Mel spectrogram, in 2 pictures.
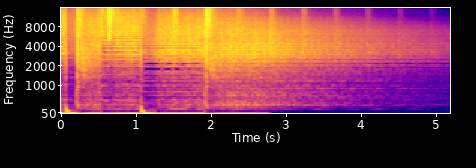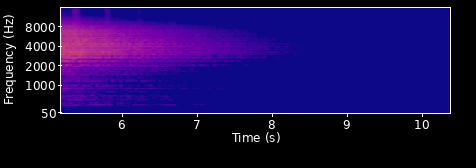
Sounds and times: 0.0s hats 3.7s
0.0s bass 4.8s
0.1s snare 1.1s
1.9s snare 2.9s

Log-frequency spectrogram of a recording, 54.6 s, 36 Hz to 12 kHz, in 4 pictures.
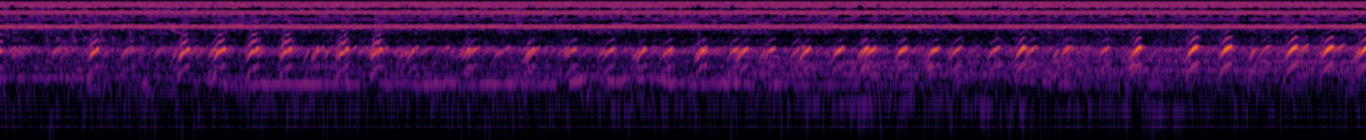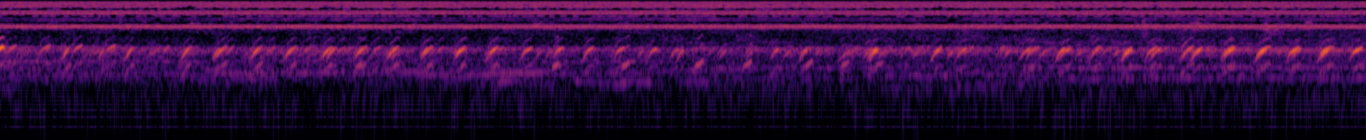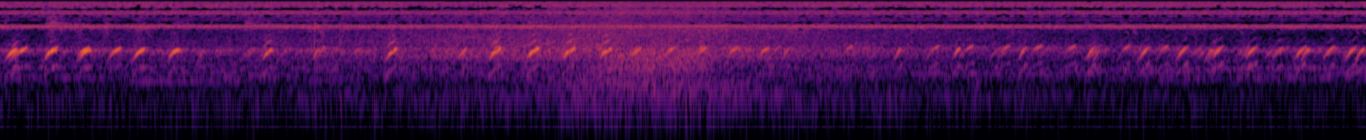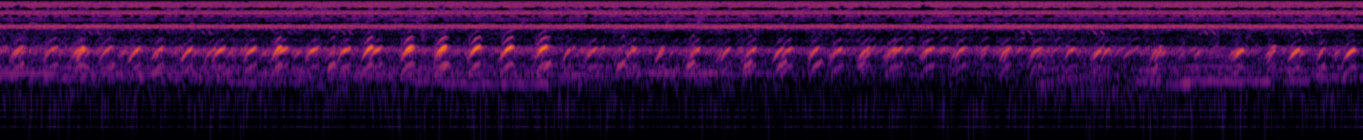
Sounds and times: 0.0s frogs 54.6s
0.0s prayer 54.6s
29.8s car 40.1s
30.0s airplane 38.8s

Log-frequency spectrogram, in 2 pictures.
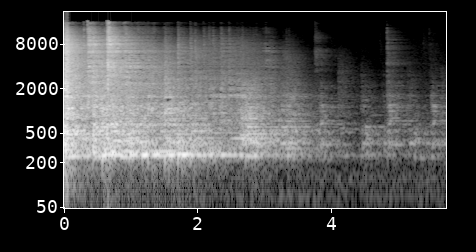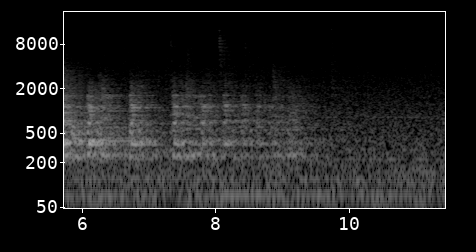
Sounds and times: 0.0s Kicking empty paint can 3 5.8s

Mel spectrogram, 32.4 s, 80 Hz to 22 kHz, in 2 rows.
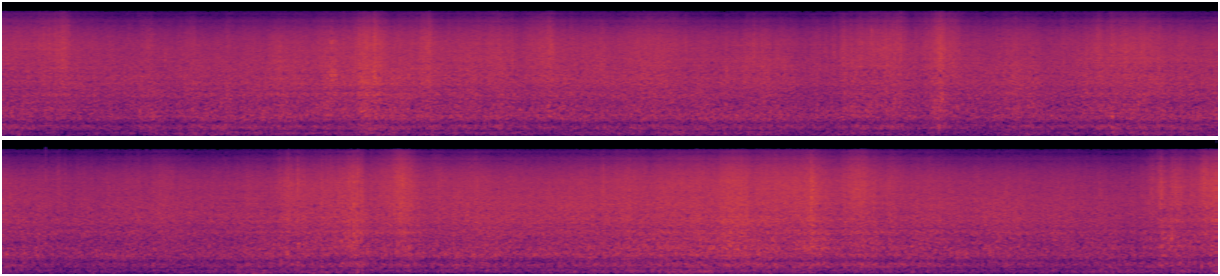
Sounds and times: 19.4s Powerful Waves 32.4s

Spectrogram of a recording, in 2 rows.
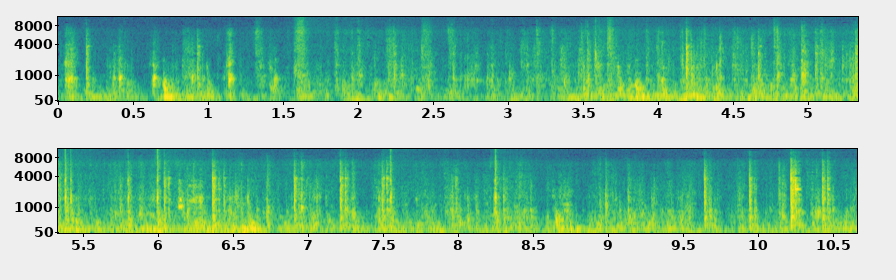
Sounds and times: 0.0s Horsewagon 10.6s

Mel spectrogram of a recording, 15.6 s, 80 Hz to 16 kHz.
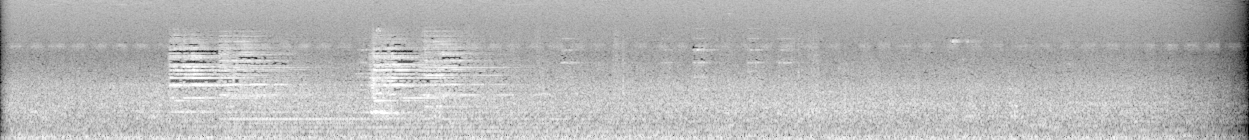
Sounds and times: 2.0s church bell 10.8s

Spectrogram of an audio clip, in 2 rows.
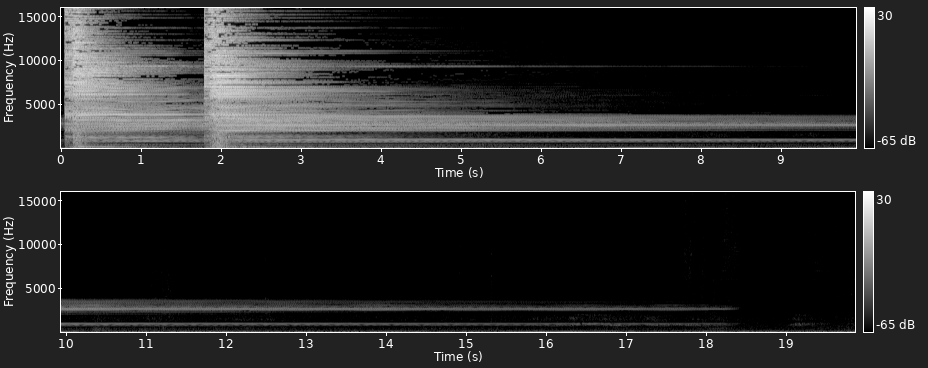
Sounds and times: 0.0s metal spring hit with a metal rod 5.2s

